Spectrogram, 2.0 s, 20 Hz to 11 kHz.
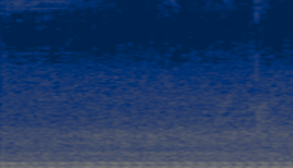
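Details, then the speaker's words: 2005 Cadillac CTS 3.6L with misfires (P0300-P0306), cat codes and a rich smell, engine off during a leak-down test: a steady, even rush of air from the tailpipe. This shows 100% leakage past a leaking exhaust valve. "I hear it in the exhaust quite a bit and in fact I can even smell it because it's been running rich"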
